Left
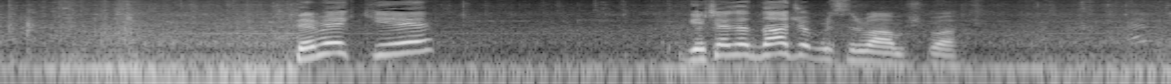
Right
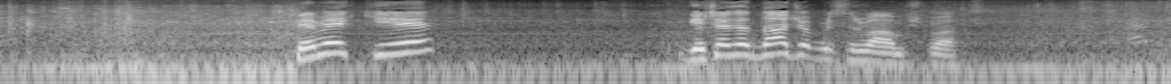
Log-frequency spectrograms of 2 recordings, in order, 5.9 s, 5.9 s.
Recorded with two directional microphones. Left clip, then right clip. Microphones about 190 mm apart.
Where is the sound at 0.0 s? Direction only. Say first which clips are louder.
Right 7 dB; 55° left (ahead or behind).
